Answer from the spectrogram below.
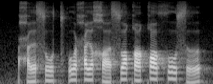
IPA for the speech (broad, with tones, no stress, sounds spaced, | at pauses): ħ ɛ˩˧ s o˧ t͡sʼ o˧ ħ e˧ χ a˩ s o˥ q ə˧˥ q o˥ x o˥ s ə˩˧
